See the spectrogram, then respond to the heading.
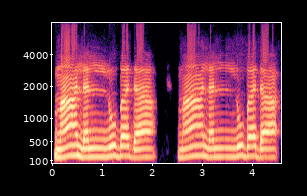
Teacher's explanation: تنوین کی بالکل آواز ختم ہو جائے گی اور مرجنگ ڈائریکٹ لام میں ہو جائے گی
